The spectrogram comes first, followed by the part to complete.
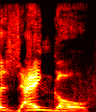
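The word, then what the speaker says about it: Django: number two was the Jango but the D is silent yeah yeah and I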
